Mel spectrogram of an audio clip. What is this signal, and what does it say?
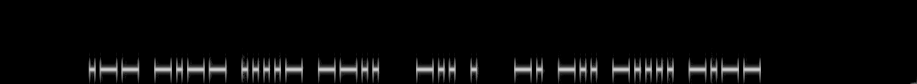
Morse code, heard as a keyed tone, about 22 wpm, 700 Hz. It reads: WY4Z DE ND6Y
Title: USA Callsign DE Callsign - 4 Characters - 22wpm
